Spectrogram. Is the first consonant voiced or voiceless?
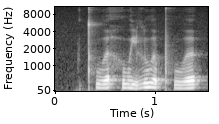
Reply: voiceless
